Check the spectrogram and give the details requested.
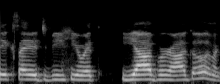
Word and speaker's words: Birago: I'm really excited to be here with Birago. Am I pronouncing that correctly?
